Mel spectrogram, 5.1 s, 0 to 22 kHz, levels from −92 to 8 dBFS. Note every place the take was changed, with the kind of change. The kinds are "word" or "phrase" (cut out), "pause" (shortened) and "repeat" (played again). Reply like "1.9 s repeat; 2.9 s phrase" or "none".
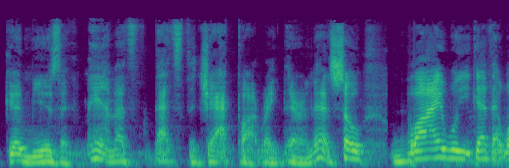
3.9 s pause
